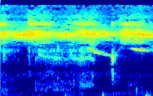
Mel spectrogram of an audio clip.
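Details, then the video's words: Cicadas drone in a steady, high-pitched continuous buzz outside a house in Orange, Australia, on a beautiful summer day after a lot of rain, with faint descending whistles and soft thumps nearby. "you can hear the cicadas in the background which is a sure sign of summer"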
